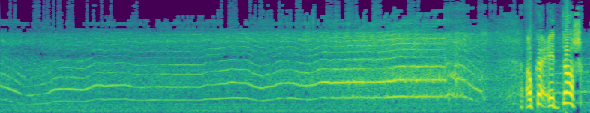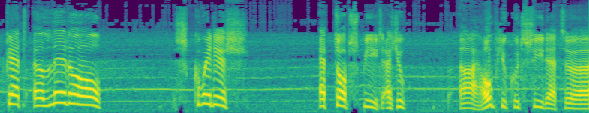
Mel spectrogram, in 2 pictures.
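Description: A small boat motor whines at high pitch, rising and falling as the boat speeds across water.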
